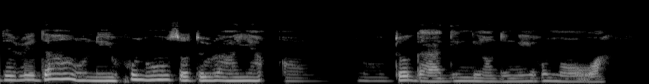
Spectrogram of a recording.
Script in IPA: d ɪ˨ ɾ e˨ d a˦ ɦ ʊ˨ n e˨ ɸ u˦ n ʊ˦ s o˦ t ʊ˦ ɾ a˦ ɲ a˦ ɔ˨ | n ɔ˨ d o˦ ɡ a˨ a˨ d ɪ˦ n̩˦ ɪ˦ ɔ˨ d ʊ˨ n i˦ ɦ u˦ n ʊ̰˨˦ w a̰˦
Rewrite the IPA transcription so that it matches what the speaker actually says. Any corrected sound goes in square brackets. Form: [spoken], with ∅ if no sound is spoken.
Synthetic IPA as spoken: d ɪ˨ ɾ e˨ d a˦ ɦ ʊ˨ n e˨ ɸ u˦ n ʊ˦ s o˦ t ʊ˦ ɾ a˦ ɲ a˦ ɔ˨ | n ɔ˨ d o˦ ɡ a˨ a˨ d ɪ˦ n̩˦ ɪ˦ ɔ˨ d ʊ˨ n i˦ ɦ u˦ n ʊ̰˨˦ w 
